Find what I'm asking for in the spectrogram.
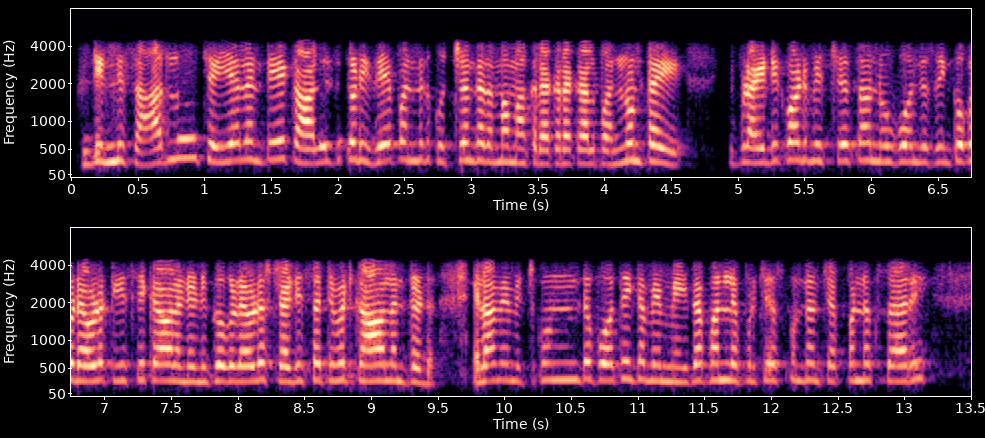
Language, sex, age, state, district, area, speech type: Telugu, female, 60+, Andhra Pradesh, West Godavari, rural, conversation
